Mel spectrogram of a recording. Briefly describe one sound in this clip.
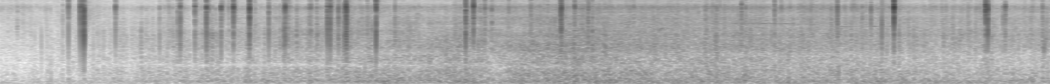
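Flames roar as a fire flares up.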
